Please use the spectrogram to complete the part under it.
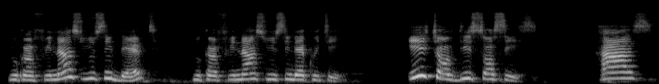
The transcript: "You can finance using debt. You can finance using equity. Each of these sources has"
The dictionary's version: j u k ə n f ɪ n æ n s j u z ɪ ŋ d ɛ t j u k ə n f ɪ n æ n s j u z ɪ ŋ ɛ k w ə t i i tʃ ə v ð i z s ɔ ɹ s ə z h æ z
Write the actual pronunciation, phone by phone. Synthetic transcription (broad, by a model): j u k ə n f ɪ n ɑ n s j u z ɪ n d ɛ t j u k ə n f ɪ n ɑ n s j u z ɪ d ɛ k w ə t i i tʃ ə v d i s ɔ s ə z h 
